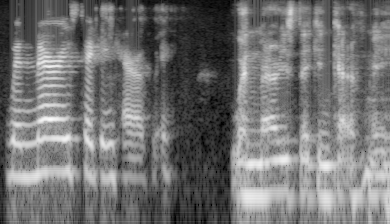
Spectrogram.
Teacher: I want you to not so much on when but more stress on the first part of Mary's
